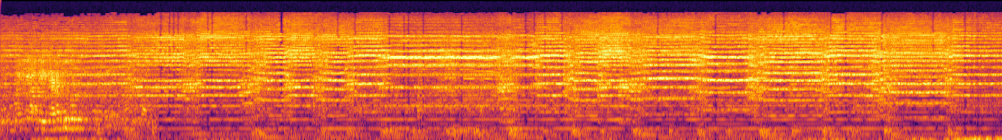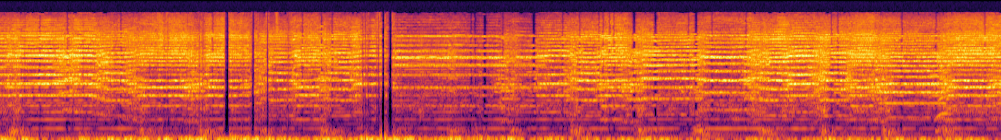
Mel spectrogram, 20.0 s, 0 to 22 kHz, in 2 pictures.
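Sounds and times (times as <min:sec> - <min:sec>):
bagpipe melody over drone: 0:00.0 - 0:20.0.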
